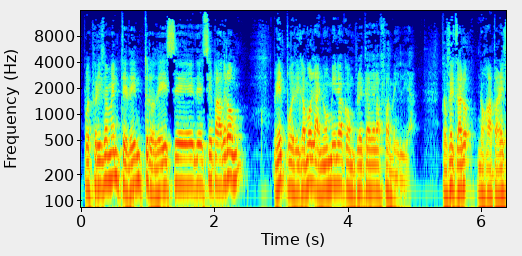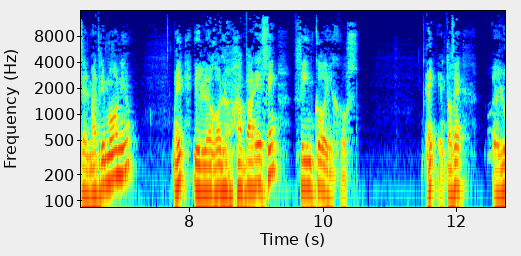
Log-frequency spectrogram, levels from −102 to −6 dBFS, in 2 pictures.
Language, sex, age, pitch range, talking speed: Spanish, male, 30-49, 125-155 Hz, 155 wpm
